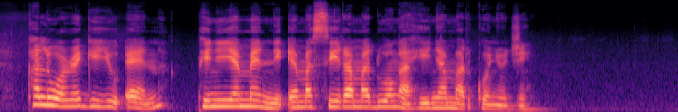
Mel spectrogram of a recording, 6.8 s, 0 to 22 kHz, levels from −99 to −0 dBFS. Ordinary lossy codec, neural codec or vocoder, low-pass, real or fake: none; none; 19.8 kHz; real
